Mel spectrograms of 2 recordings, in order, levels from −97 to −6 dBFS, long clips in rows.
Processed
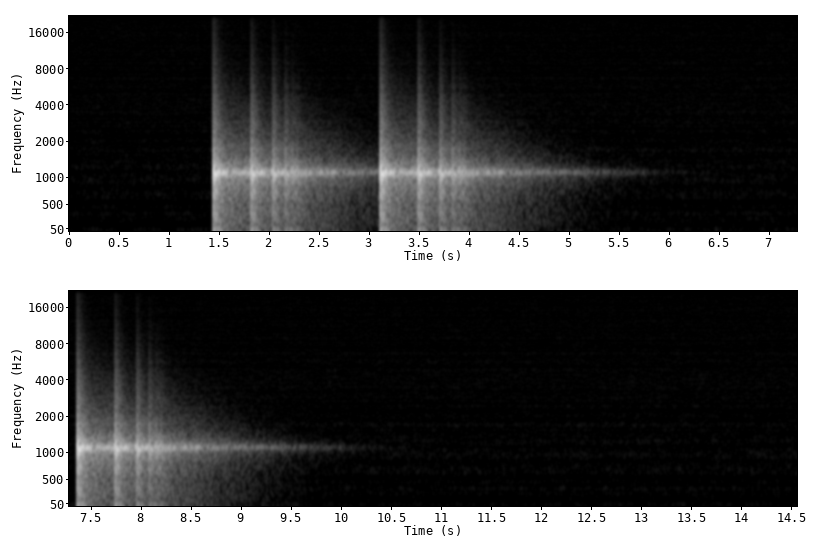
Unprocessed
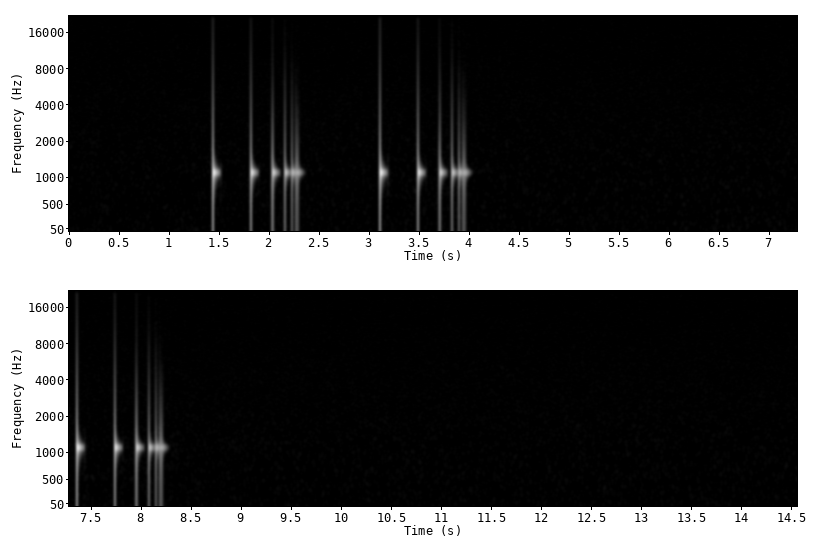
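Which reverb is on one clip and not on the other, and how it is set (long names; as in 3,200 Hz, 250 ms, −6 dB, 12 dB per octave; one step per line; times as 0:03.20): coupled-rooms reverb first 0.28 s, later 2.5 s, from −18 dB, DRR −8.5 dB
level −8 dB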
